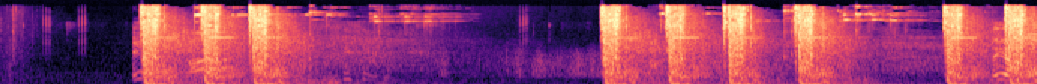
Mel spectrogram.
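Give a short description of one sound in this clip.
Rifle shots crack loudly in quick succession.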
